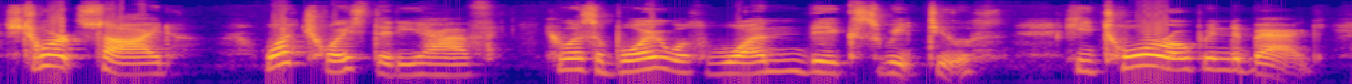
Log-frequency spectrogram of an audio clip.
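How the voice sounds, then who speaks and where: A woman reading a children's picture book aloud in an expressive, playful storytelling manner. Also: on the high side, measured pace, rough recording. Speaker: storybook reader.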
